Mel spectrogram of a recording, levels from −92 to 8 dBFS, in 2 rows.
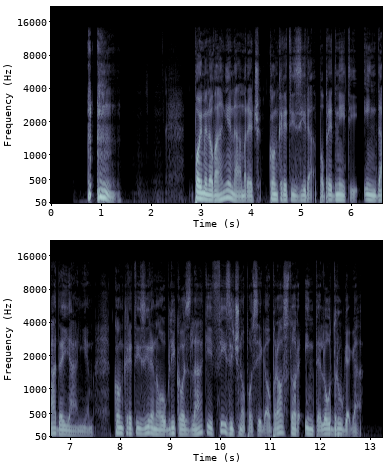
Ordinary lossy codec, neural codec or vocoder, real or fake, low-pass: none; none; real; 14.4 kHz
